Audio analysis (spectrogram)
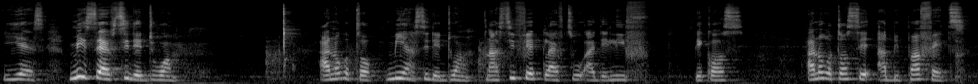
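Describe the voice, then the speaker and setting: A woman's voice: mid-range voice, moderate pace. A woman with a Nigerian accent speaks Nigerian Pidgin in an informal, emphatic rant to viewers, teasing and repeating words for effect. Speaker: vlogger giving social commentary.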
